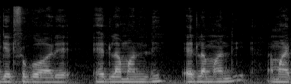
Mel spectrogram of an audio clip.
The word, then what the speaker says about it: Edna Manley: Edna Manley. Edna Manley. Am I pronouncing it right? It's Edna Manley.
